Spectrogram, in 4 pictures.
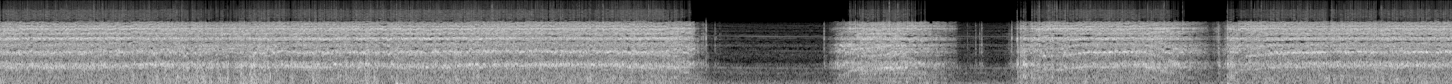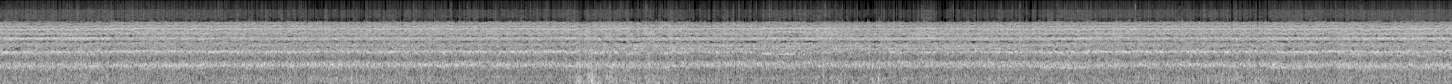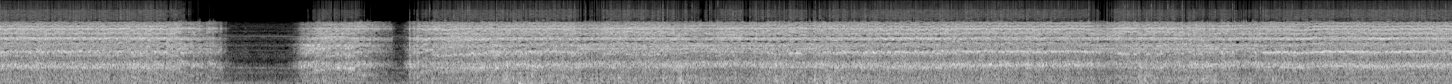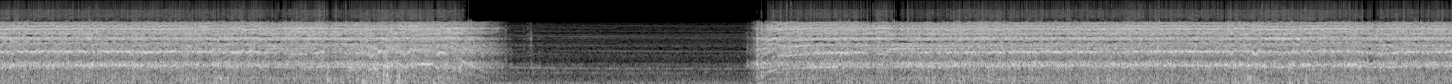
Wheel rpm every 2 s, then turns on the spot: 220, 220, 220, 130, 60, 130, 160, 220, 230, 230, 230, 230, 230, 230, 210, 140, 90, 210, 220, 220, 220, 220, 230, 220, 40, 50, 220, 230, 230.
none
